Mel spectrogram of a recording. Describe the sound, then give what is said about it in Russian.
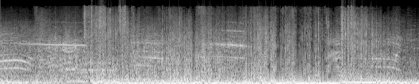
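Artillery shells exploding near German bunkers in a wartime film scene: many heavy booms with whistling tones over a dense, very loud roar. “Снаряды, выпускаемые артиллерийскими расчетами, ложатся рядом с немецкими дотами.”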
